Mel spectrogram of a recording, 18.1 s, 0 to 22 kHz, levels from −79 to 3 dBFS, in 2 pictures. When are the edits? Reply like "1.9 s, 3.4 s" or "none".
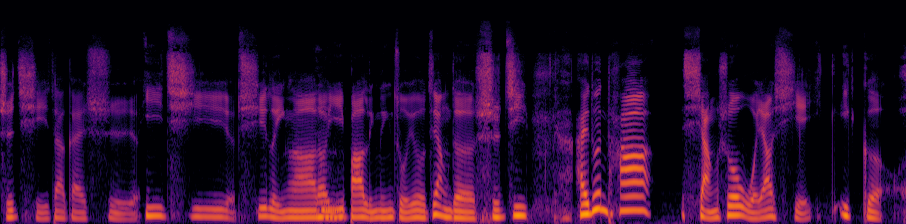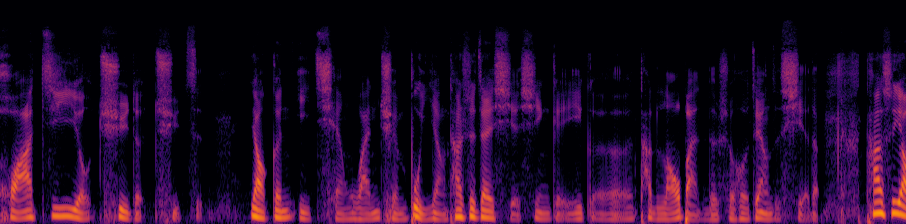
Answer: none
